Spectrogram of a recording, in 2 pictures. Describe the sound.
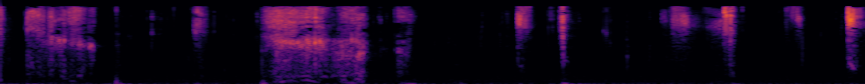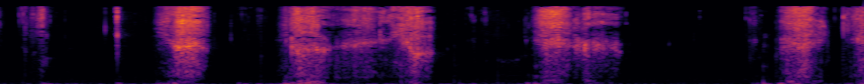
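Someone chews a smelly steamed manju bun with many loud, wet crunching bites and mouth sounds. The bites come in irregular bursts with short pauses between them.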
